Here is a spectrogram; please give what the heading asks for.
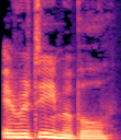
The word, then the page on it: irredeemable: British English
